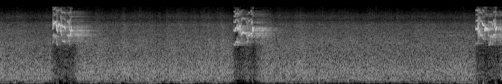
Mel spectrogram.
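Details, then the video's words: Lovebird calling a rival with three brief, shrill, high chirps spaced roughly two and a half seconds apart, steady hissing noise underneath. "Suara Asli burung lovebird Manggil lawan"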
